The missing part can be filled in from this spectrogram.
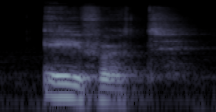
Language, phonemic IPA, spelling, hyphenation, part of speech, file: Dutch, /ˈeː.vərt/, Evert, Evert, proper noun, Nl-Evert.ogg
- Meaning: a male given name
